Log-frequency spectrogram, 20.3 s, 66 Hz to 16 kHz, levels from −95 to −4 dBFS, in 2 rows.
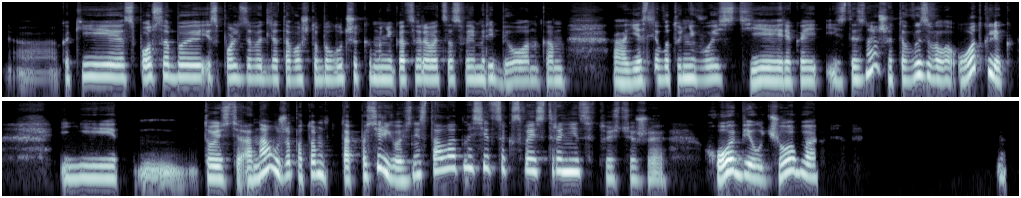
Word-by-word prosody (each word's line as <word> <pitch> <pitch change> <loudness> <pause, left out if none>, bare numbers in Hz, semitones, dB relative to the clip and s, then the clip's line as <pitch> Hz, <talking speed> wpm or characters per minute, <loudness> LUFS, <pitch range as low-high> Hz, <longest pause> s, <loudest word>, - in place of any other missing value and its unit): а, 95 +9 -23
какие 220 0 0
способы 210 +1 +1
использовать 200 -1 -4
для 190 0 -5
того, 185 0 -3
чтобы 185 0 -5
лучше 195 +3 -4
коммуницировать 190 -1 -1
со 185 - -4
своим 190 +1 -4
ребенком, 175 -1 -5 0.5
э, 165 - -1
если 170 +4 -2
вот 190 0 -4
у - - -1
него 195 -1 -1
истерика. 175 -2 -1
И 175 -1 -6
с, 160 - -9
ты 185 - -1
знаешь, 295 - -1
это 185 0 -4
вызвало 190 -4 +1
отклик, 300 - +2 0.6
и 190 0 -2 0.2
н 270 0 -8 0.2
то 190 - +2
есть, 185 -1 +2
она 190 - +3
уже 265 -8 +3
потом 230 +1 0
так 180 0 0
посерьезнее 205 - +1
стала 290 +8 +2
относиться 330 -1 -2
к - - -24
своей 285 -1 +1
странице, 275 -1 +3
то - - -11
есть 180 0 -12
уже 90 - -8 0.4
хобби, 240 -5 +8
учеба. 205 +5 +3 1.8
Д - - -11
195 Hz, 135 wpm, -23 LUFS, 180-230 Hz, 1.8 s, хобби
